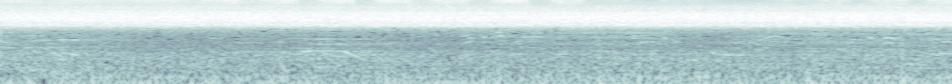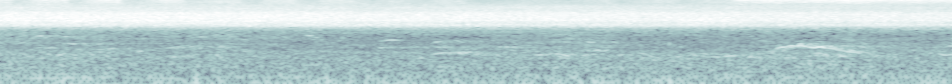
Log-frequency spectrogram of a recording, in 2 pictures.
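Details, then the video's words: Cicadas singing in midsummer at a school playground: a dense, unbroken high buzzing chorus with steady loudness, over faint wavering tones lower down. "한 여름 운동장에서 매미가 울고 있다 - 여름의 소리, 학교 종소리, 매미 울음소리"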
